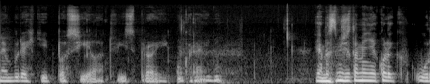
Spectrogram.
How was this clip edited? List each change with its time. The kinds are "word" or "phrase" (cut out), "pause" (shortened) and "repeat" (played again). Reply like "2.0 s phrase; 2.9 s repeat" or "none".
1.8 s word

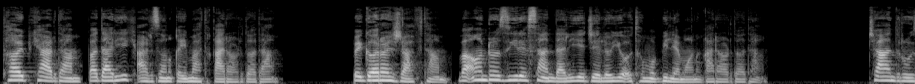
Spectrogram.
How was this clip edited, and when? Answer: 1.4 s word

